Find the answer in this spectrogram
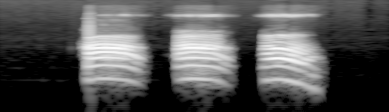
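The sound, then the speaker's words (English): A person imitates a goose, giving three loud, nasal honks in a steady rhythm, each short and slightly falling in pitch, with brief pauses between them and no other talking. “Honk. That's my kind of goose.”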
